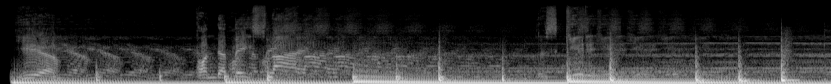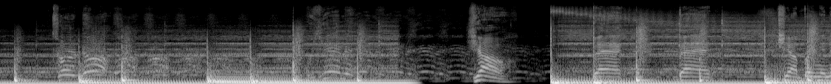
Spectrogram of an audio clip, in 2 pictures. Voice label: Lyrically Conscious Hip Hop Vocal Pack; Black Octopus Sound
